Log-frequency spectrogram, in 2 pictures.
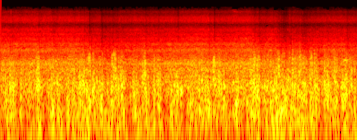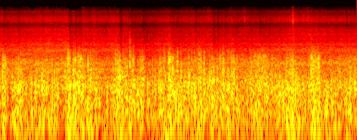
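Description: Express passenger train running at speed, heard from the open doorway of its luggage van: a continuous rumble and rattle of wheels on the track, with wind buffeting the microphone.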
